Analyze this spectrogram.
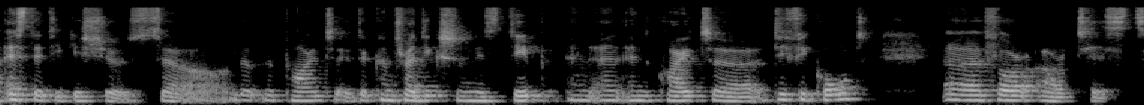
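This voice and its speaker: A woman with a French accent speaks at a fairly slow pace in a fairly low pitch. Her tone is dark and mellow, and her intonation stays fairly even. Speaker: sociohistorian. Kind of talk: lecture. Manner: halting.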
